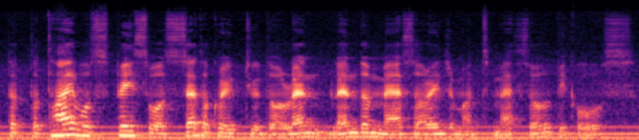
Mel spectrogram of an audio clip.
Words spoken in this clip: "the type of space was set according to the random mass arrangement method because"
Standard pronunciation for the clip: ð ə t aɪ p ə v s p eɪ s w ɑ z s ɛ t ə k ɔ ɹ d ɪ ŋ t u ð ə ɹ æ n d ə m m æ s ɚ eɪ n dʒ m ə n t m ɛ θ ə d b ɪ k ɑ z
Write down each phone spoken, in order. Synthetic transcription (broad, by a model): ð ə t aɪ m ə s s p eɪ s w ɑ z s ɛ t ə k ɔ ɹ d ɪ ŋ t u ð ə l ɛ n d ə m m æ s ɚ eɪ n dʒ m ə n t m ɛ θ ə b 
